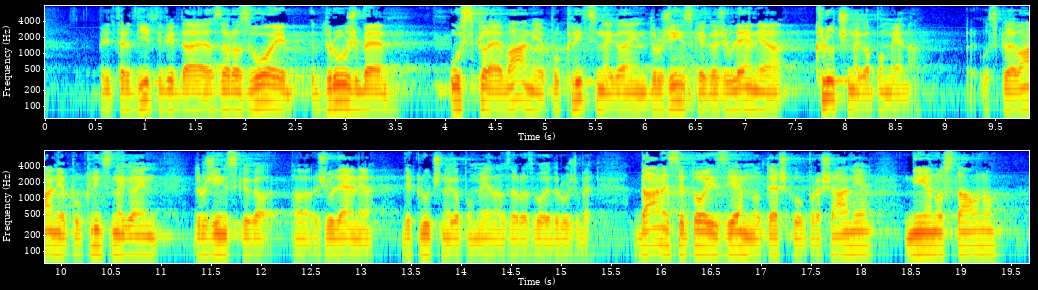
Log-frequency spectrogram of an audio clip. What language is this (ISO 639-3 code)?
slv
